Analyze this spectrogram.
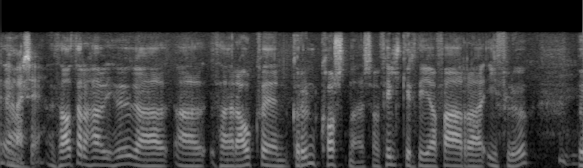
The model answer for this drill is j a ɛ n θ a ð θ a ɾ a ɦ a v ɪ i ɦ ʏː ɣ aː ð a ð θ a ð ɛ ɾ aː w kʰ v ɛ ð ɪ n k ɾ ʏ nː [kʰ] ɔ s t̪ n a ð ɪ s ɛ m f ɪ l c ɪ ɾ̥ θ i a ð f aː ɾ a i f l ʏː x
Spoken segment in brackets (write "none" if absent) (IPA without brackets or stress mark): kʰ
